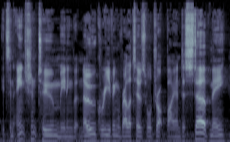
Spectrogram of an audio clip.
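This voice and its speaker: A man's voice: fairly low pitch, steady tone, moderate pace, slight background noise, lightly acted. A man playing a grouchy, fussy necromancer researcher in an audio roleplay, sarcastic and wordy as he speaks to the listener. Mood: dry, explanatory.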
